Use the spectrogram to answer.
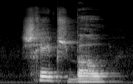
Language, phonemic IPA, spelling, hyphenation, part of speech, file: Dutch, /ˈsxeːps.bɑu̯/, scheepsbouw, scheeps‧bouw, noun, Nl-scheepsbouw.ogg
- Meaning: shipbuilding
